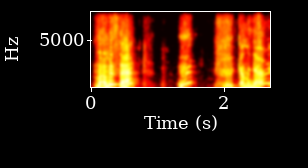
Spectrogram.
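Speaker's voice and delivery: high, loud, squeaky what was that; mock threat. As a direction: challenge him in a shrill voice.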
